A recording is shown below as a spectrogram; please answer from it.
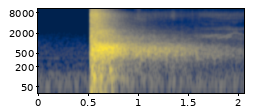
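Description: A single sharp, loud gunshot from a 1916 Spanish Mauser rifle cracks after a moment of silence, then rings out in a decaying echo over about a second and a half.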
